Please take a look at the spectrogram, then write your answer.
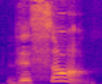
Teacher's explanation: the same s sounds so you can pronounce one of the S sounds for a little bit longer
